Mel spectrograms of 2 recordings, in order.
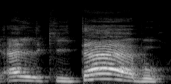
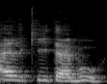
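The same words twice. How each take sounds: First: The vowel after the t is held long. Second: The vowel after the t is short. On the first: The speaker calls it right. "il y a le ta et là le petit alif" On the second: The speaker calls it wrong. "c'est pas el kitabu"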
